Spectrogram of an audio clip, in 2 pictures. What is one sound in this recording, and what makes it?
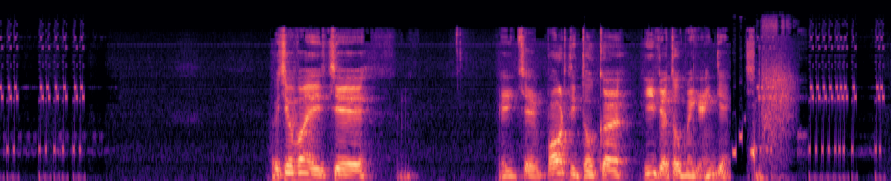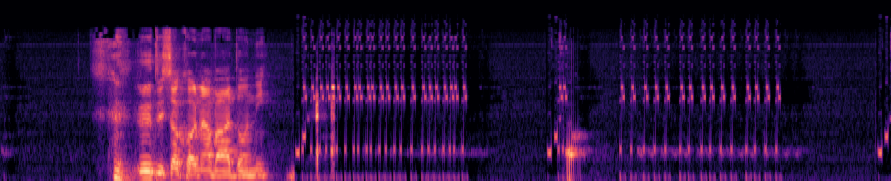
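Rapid electronic blips chirp in short bursts.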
